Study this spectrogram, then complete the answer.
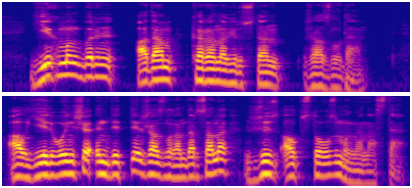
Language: Kazakh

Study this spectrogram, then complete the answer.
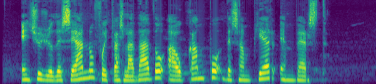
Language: Galician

